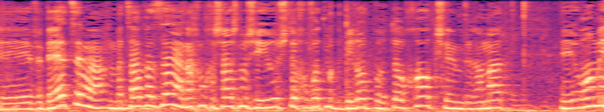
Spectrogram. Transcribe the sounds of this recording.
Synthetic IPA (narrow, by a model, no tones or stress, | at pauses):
eve̞beet͡se̞mamat͡savaze̞anaχnuχaʃaʃnuʃeijuʃte̞jχovo̞tmaɡbilo̞t̚beoto̞χo̞kʃeembe̞ʁamat | ome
